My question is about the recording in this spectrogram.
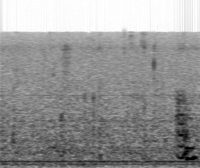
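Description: Week-old Airedale terrier puppies nursing at their mother's teats, with faint small suckling clicks. Near the end one puppy gives a single short cry that drops in pitch, over a steady low hum.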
